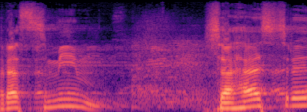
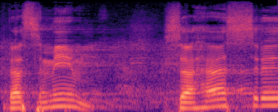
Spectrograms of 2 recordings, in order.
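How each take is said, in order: No difference in how they are said.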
